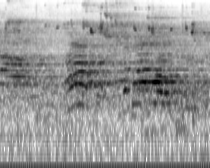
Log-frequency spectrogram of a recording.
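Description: Basketball being dribbled on a hardwood gym floor, with short squeaks of sneakers on the court.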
